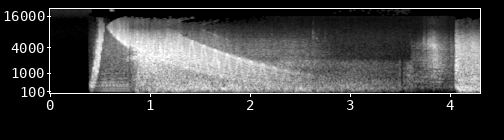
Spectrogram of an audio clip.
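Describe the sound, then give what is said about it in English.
Jawa stun gun sound effect from Star Wars: a sudden loud zap with a whining tone sweeping downward over crackling noise that slowly fades, ending in a second sharp burst. “Now, I always thought the Jawa stun gun sounds a heck of a lot like the Stormtrooper stun gun from earlier in the movie. It's just like a standard Star Wars stun sound.”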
